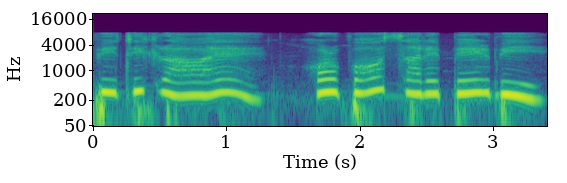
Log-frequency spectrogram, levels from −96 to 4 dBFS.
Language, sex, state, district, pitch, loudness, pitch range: Hindi, female, Arunachal Pradesh, Papum Pare, 295 Hz, -13 LUFS, 270-310 Hz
